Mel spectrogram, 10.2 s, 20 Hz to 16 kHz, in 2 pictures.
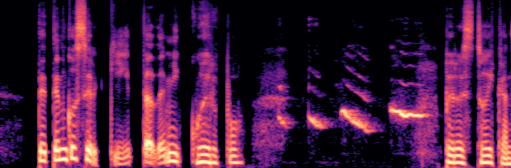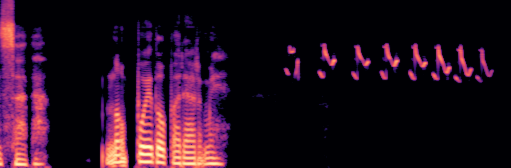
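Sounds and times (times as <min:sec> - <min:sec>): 
speech: 0:00.4 - 0:02.8, 0:04.4 - 0:05.6, 0:06.2 - 0:07.4
small bird chirping: 0:02.8 - 0:04.3, 0:07.9 - 0:10.1.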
